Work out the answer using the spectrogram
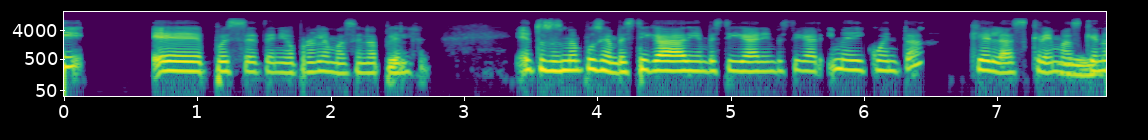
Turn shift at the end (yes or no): no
